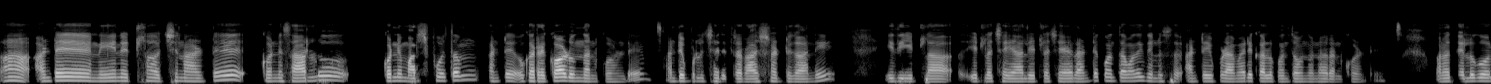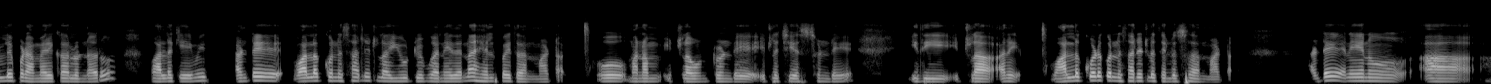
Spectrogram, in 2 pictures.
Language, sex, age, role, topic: Telugu, male, 25-29, host, భవిష్యత్తు తరాలకు మన సంస్కృతి కోల్పోకుండా ఎలా బదిలీ చేయగలం?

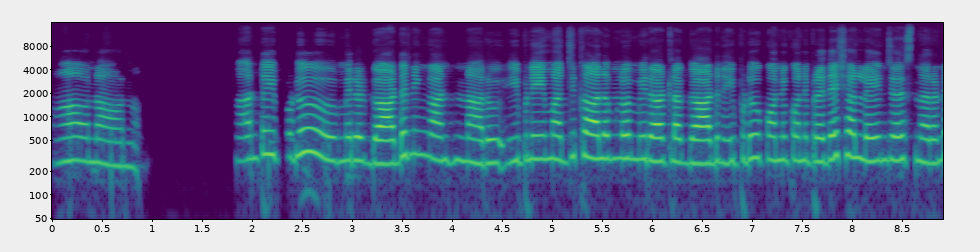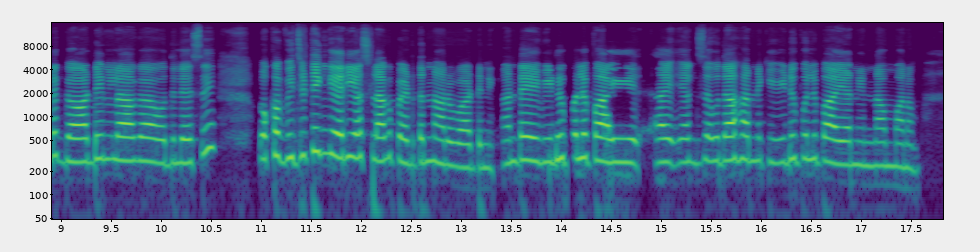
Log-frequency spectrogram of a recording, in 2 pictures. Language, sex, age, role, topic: Telugu, female, 40-44, host, ప్రకృతిని రోజువారీ జీవితం లో అమలు చేసేందుకు సులభమైన మార్గాలు ఏమిటి?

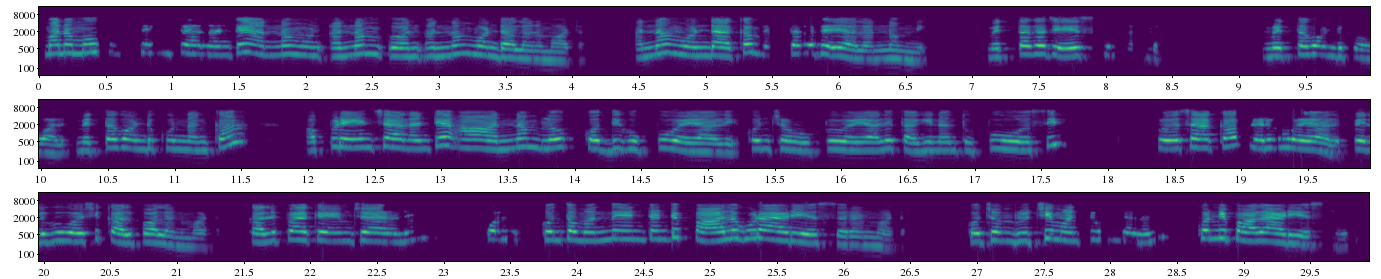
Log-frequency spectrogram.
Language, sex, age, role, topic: Telugu, female, 25-29, guest, మీరు అందరితో కలిసి జరిపిన చక్కటి పండగ అనుభవం గురించి చెప్పగలరా?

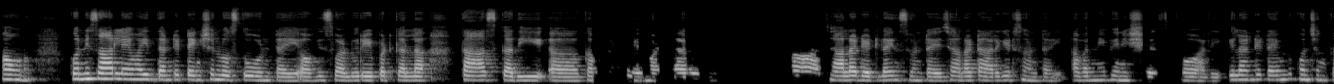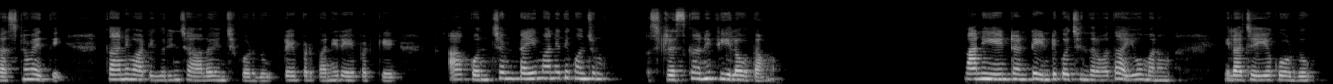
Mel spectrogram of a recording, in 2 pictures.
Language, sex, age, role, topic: Telugu, female, 35-39, guest, పని ఒత్తిడిలో కుటుంబంతో సమయాన్ని ఎలా కాపాడుకుంటారు?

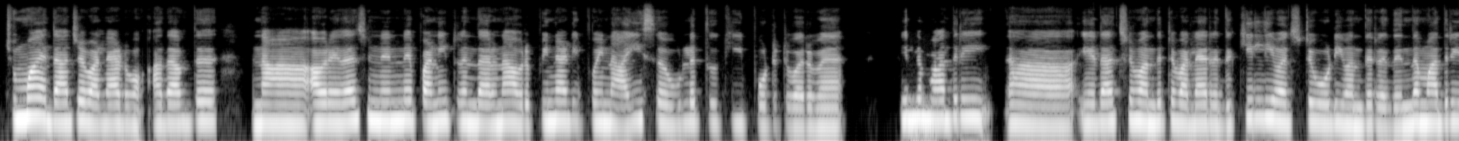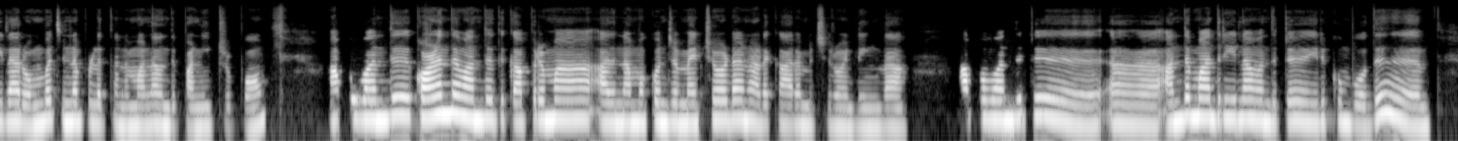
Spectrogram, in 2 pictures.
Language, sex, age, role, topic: Tamil, female, 35-39, guest, காதல் உறவை நீண்டகாலம் உற்சாகமாக எப்படி வைத்துக் கொள்வீர்கள்?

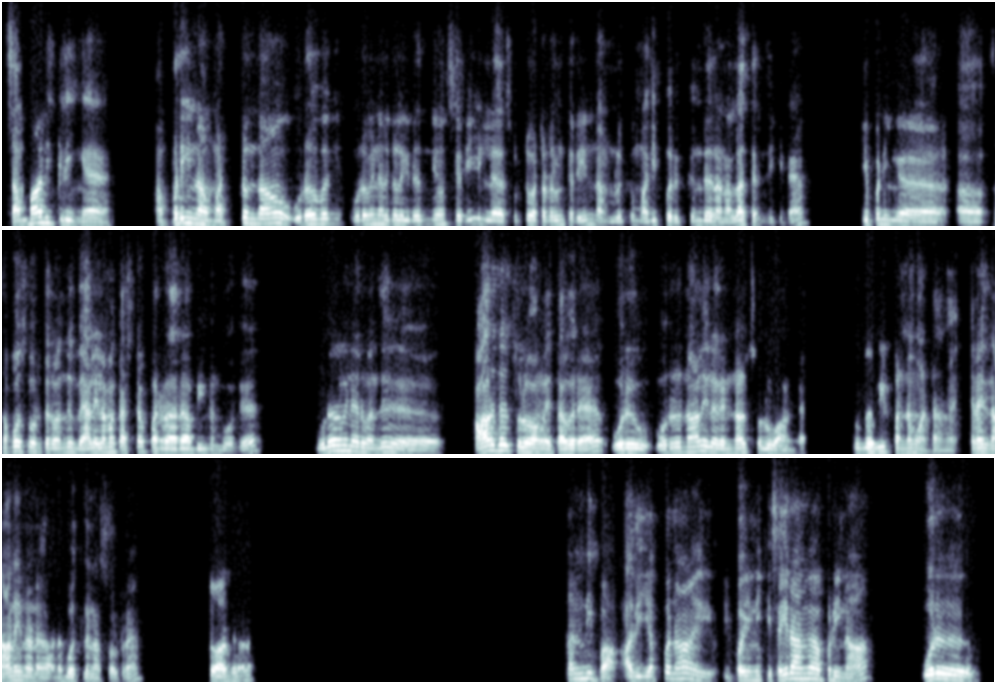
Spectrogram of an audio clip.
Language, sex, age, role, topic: Tamil, male, 30-34, guest, மனஅழுத்தத்தை குறைத்துக்கொள்ள உங்கள் குடும்பம் எப்படிப் உதவுகிறது என்று நீங்கள் நினைக்கிறீர்களா?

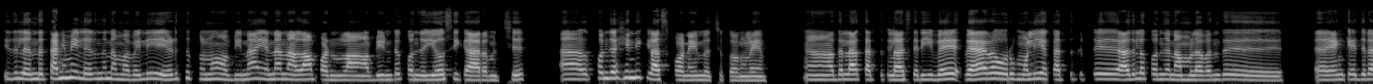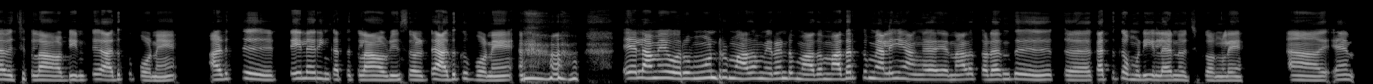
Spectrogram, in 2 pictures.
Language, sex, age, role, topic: Tamil, female, 35-39, guest, தனிமையை சமாளிக்கும் வழிகள்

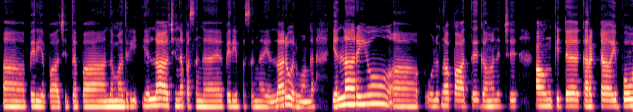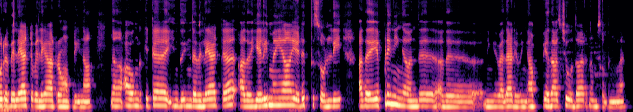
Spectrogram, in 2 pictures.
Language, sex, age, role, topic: Tamil, female, 30-34, host, ஒரு சாதாரண குடும்ப விழாவில் நீங்கள் எந்தெந்த பொழுதுபோக்குகளை ஏற்பாடு செய்வீர்கள்?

